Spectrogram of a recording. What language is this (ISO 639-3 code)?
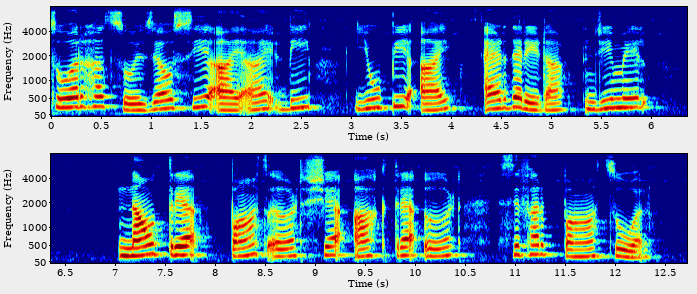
kas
